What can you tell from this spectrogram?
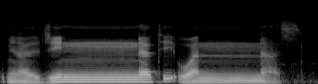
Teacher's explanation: അന്നാസ്, ഇതിലെ നൂൻ മുഷദ്ദദ, ഷദ്ദ നൽകപ്പെട്ട നൂനിനെ മണിച്ചുകൊണ്ട് ഉച്ചരിക്കണം. 2 ഹറക്കത്തിൻ്റെ അളവിൽ ഗുന്നത്ത് നൽകണം എന്നർത്ഥം. ഈ സൂറത്തിലെ എല്ലാ വചനത്തിലും നൂൻ മുഷദ്ദദ വന്നിരിക്കുന്നു.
